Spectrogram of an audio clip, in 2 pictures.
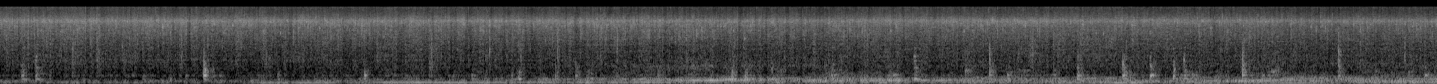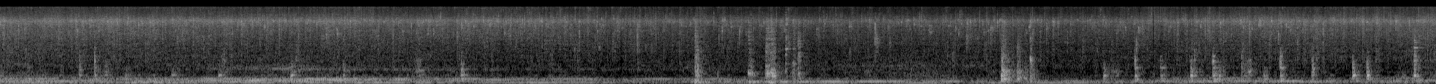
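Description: Chopped garlic, onion and ginger sizzling and spattering in hot oil in a nonstick frying pan while a wooden spatula stirs and scrapes them around. A few sharp knocks of the spatula against the pan come in the last third.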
